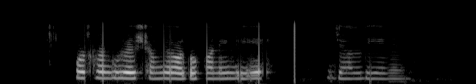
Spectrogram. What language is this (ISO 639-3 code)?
ben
